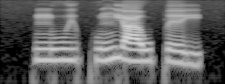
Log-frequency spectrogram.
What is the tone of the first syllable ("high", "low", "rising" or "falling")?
low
